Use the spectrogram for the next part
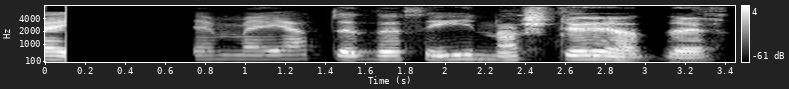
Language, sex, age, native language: Icelandic, male, 8, Icelandic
